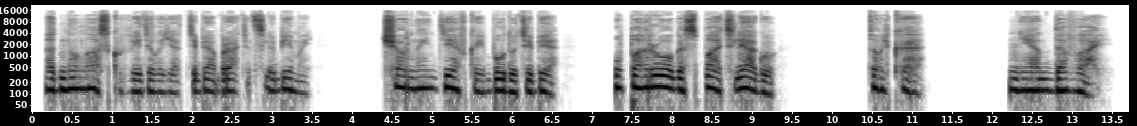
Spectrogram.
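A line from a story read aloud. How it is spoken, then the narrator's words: Whisper. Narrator (Russian): прошептала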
